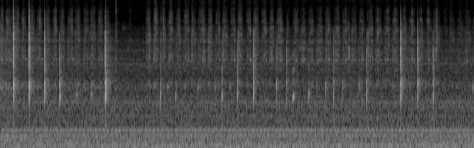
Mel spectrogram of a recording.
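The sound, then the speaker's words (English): A dry erase marker rubs permanent marker off glass, giving a faint, steady scratching with many small rapid ticks throughout and no voices. “you can write with permanent marker on like glass and stuff, and then you can erase it with a dry erase marker, literally just by rubbing it like that”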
